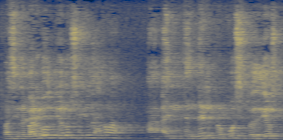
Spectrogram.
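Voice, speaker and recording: A Mexican pastor with a Mexican Spanish accent and a voice high for a man preaches a sermon fast and in a lively, animated way, acting out the quoted voices of children and parents from his stories. He is heard from far off in a big church hall with long echoes and faint background noise.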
